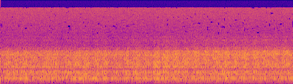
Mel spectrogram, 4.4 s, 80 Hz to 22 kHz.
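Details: 1928 RCA Victor Model 28V radio after trying replacement 226 tubes for a weak one: muffled, narrow-toned broadcast playing steadily through the speaker over light hiss; normal reception.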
